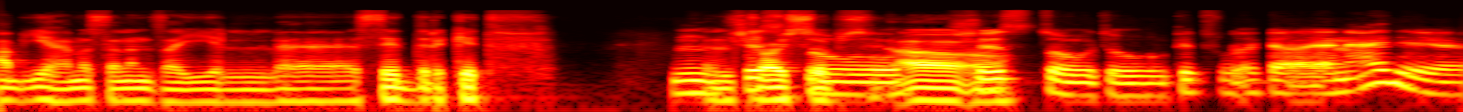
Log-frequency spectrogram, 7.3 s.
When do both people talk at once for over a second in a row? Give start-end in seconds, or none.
3.5-5.1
